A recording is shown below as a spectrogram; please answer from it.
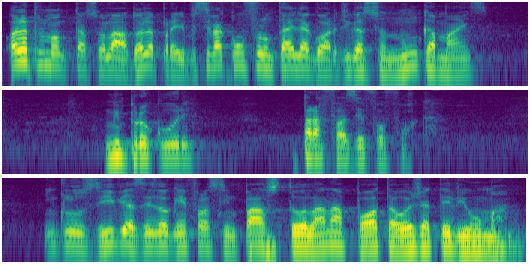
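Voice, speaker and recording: A man preaching a sermon to a church congregation, swinging between loud emphatic bursts and quiet, close asides. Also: fairly high pitch, very fast, few pauses. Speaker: pastor. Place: church hall before a congregation.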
